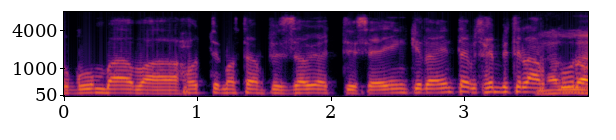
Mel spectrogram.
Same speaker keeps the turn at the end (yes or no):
no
